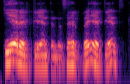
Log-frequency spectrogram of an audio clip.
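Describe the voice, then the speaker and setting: A man speaks in a dark, mellow tone. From Colombia, Cartagena (Caribbean coast). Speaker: social media strategist. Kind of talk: interview.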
